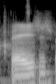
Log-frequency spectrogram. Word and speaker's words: Feige: their their directive from from on high from Kevin Feige.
